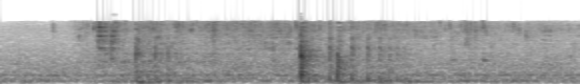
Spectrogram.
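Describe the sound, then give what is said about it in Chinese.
Water is poured into a cooking pot already holding ingredients and cashews for a pumpkin dish, giving a soft running gush with a few louder splashing surges. “把水放进去。”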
